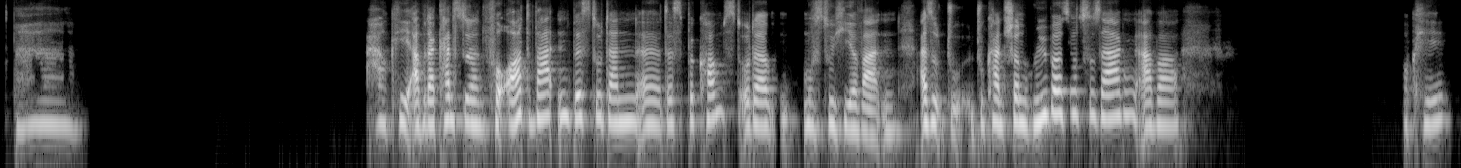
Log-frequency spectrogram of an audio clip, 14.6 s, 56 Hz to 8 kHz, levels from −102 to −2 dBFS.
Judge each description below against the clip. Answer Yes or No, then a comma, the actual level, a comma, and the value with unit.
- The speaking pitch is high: Yes, high, 210 Hz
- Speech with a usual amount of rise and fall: Yes, average, 3.0 semitones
